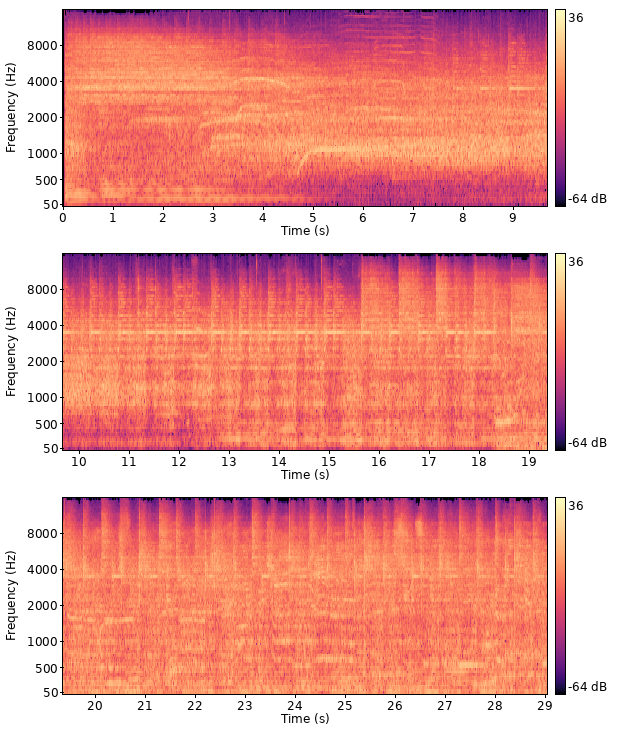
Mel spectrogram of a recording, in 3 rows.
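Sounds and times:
crowd screaming and whooping: 0.0s - 29.0s
live rock band: 10.0s - 29.0s.

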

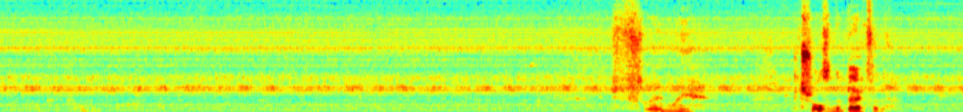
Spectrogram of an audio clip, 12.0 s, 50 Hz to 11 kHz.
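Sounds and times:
television electrical hum: 0.0s - 12.0s.

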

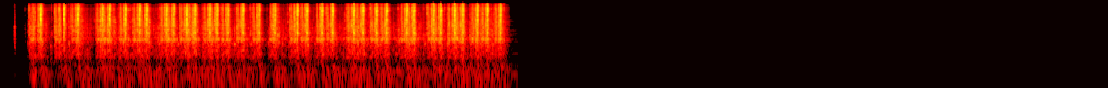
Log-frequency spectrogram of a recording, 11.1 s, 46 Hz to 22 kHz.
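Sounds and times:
fast key clicks typing: 0.2s - 5.1s.

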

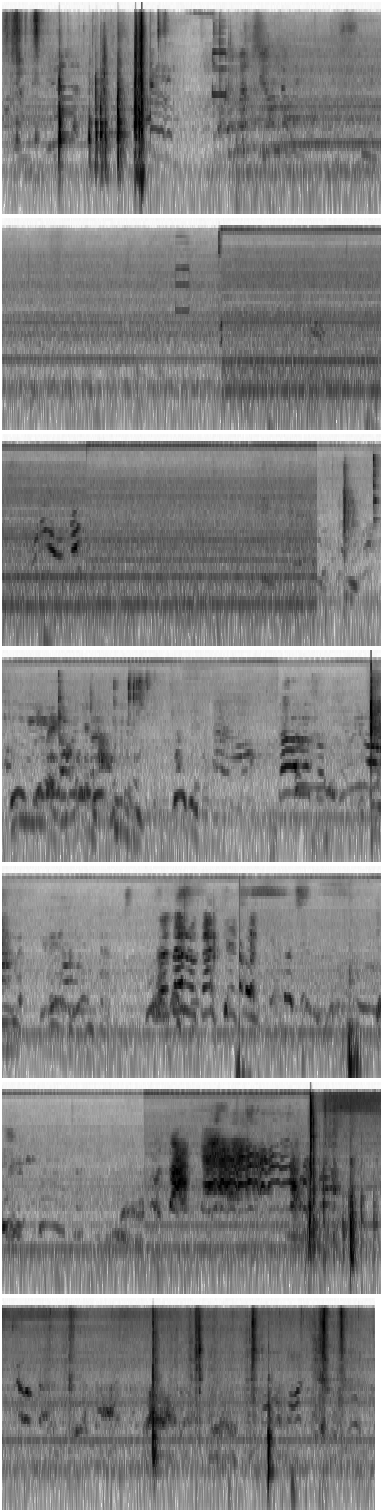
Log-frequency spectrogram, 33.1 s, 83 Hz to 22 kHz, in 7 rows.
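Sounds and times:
air fryer fan humming: 0.0s - 13.6s, 25.5s - 33.0s
faint background hum: 0.0s - 33.0s
air fryer beep: 2.6s - 3.7s, 6.5s - 13.4s, 25.5s - 31.5s
air fryer click: 6.9s - 13.4s, 27.2s - 29.4s
children shouting at play: 8.4s - 15.8s, 16.4s - 33.0s.

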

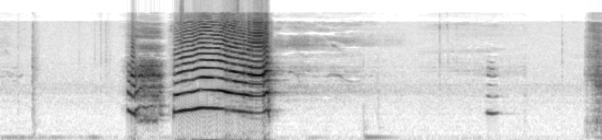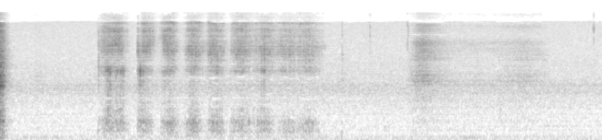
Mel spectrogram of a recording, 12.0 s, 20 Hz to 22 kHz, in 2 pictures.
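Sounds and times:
woman squealing wail: 1.3s - 3.0s.

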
